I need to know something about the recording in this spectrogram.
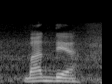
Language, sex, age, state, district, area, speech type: Assamese, male, 60+, Assam, Nalbari, rural, read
